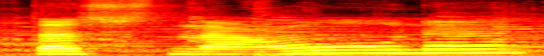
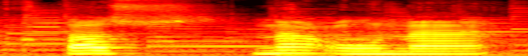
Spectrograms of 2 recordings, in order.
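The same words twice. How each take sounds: First: The vowel is held long, for two beats. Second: The vowel is said short, not held. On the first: The speaker calls it right. "dibacanya harus dipanjangkan" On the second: The speaker calls it wrong. "Maka itu tidak boleh dibaca tasna'una"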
